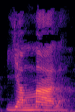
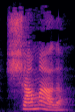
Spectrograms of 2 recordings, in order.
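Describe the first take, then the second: First: The double L sounds like a 'y'. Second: The double L sounds like an 'sh'. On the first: This is how people speak in parts of Spain. "na Espanha teria um som de I" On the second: This is the most typical Argentine way. "como se fosse um X"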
